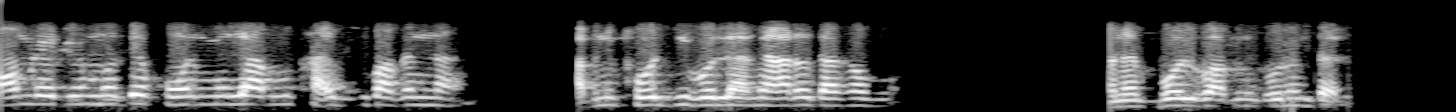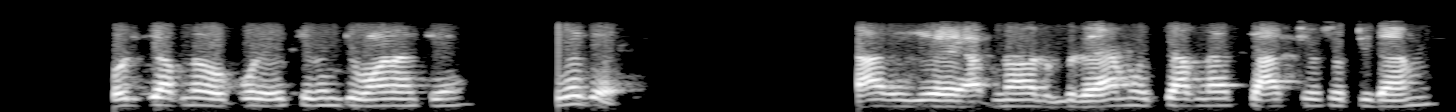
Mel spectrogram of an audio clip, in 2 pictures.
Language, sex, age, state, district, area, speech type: Bengali, male, 30-45, West Bengal, Purba Bardhaman, urban, conversation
